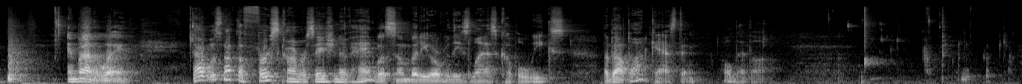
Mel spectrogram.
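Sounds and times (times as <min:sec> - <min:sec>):
speech: 0:00.7 - 0:07.8, 0:09.6 - 0:09.9
person sipping water: 0:08.1 - 0:10.2.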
